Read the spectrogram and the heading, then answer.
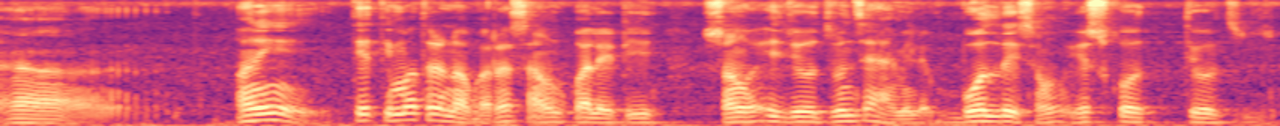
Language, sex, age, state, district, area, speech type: Nepali, male, 18-30, West Bengal, Darjeeling, rural, spontaneous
